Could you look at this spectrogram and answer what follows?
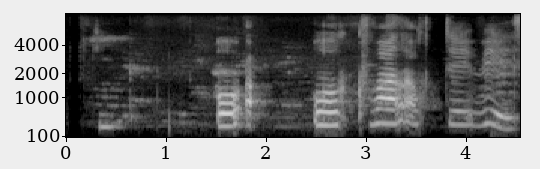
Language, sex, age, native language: Icelandic, female, 8, Icelandic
